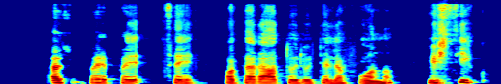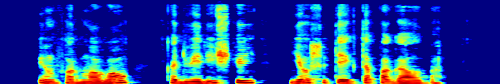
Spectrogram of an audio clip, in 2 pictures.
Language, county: Lithuanian, Utena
